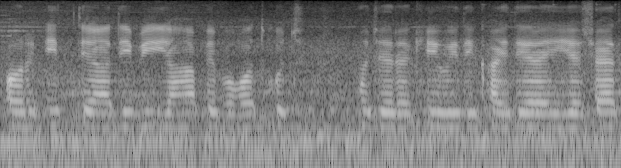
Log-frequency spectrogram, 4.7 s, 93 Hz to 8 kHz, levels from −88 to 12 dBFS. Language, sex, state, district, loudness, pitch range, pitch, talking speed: Hindi, male, Chhattisgarh, Raipur, -16 LUFS, 130-135 Hz, 135 Hz, 205 wpm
